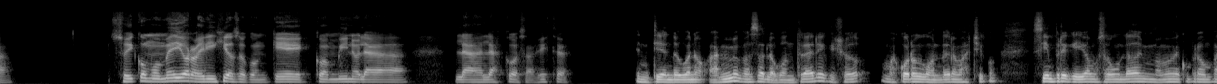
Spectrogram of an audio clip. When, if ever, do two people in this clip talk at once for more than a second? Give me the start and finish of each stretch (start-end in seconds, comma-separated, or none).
none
